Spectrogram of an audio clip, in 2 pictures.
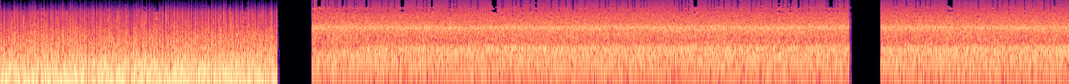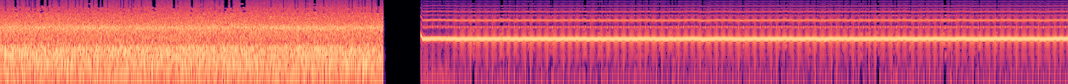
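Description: Harsh electronic noise soundtrack in abrupt blocks separated by brief silent cuts: a loud, dense static hiss, then hissing noise with a whistling band running through it, and from about twenty seconds in a steady, piercing high tone with many overtones.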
